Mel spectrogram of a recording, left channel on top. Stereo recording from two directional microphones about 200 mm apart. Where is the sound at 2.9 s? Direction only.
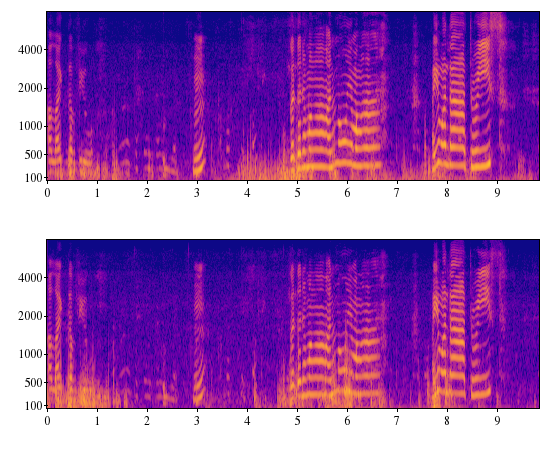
35° left (ahead or behind).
